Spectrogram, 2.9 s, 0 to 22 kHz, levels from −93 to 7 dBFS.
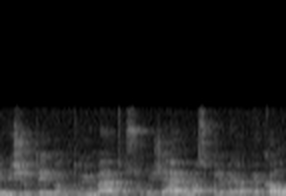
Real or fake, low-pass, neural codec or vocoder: real; 9.9 kHz; none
